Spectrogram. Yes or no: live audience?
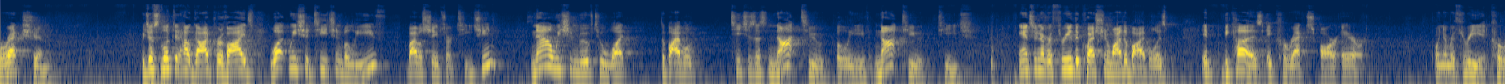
yes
